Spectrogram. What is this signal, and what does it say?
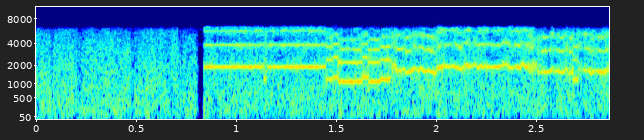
SSTV (slow-scan television), PD 290.
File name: findings / S ss-portrait.gen-20 rx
